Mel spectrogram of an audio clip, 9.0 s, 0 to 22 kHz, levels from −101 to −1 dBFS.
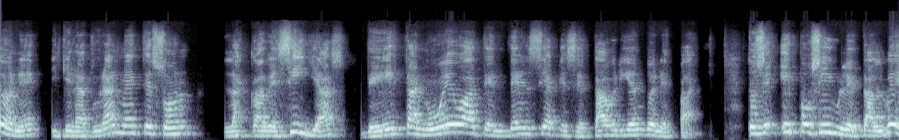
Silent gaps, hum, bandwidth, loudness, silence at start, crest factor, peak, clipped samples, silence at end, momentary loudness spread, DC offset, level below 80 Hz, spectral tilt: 0.46-0.50 s, 3.55-3.59 s; none; 11 kHz; -15 LUFS; 0 s; 12 dB; -2 dBFS; under 0.1%; 0 s; 9 LU; under 0.1%; -52 dBFS; -5 dB/octave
